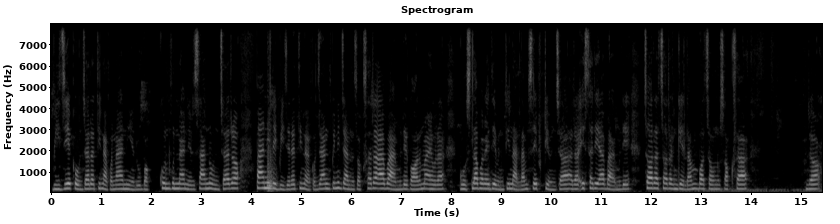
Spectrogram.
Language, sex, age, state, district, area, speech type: Nepali, female, 18-30, West Bengal, Alipurduar, rural, spontaneous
